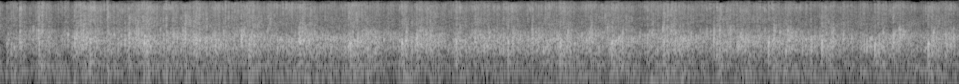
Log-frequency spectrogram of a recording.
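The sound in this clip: Warm audience applause welcoming students at a civic gathering after the Pledge of Allegiance, a full, even stream of clapping that stays steady throughout.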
